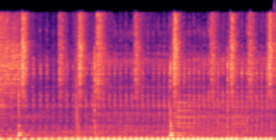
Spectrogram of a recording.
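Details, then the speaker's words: Home-built mini supermoto on its first test ride, with electric start plus a backup kickstart, fires right up and settles into a quick, even single-cylinder thump at steady idle, clean with no misses or knocks; normal idle. "Sounds good. Fires right up. Got the kickstart just in case."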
